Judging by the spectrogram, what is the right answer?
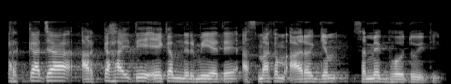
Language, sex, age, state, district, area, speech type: Sanskrit, male, 18-30, Karnataka, Raichur, rural, spontaneous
